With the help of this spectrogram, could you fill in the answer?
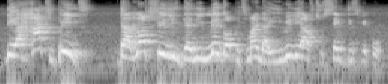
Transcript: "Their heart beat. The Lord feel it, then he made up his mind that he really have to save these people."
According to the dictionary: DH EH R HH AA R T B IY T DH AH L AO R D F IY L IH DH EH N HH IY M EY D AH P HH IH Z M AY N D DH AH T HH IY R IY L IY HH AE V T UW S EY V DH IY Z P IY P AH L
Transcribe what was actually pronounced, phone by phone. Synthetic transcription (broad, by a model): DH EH HH AA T B IY T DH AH N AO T F IY L IH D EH N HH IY M EY D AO P HH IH S M AY N D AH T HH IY R IY L IY HH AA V T UW S EY V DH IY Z P IY P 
